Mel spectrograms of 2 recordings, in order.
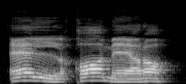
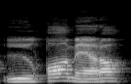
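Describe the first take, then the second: First: The word begins with a vowel before the L. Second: The word begins directly with the L sound. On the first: The word is said on its own, at the start. "je prononce le a parce que je commence par ce mot-là" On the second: The word follows another word and links to it. "précédé d'un mot, devient l qamera"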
